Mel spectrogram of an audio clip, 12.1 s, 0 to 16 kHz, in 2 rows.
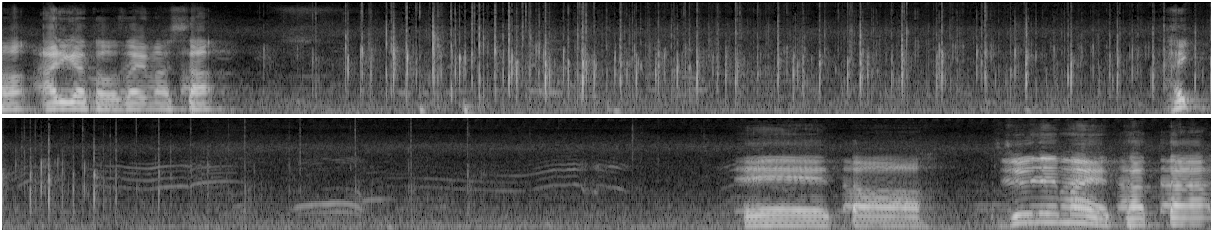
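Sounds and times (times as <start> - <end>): audience clapping: 1.4 - 8.5.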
